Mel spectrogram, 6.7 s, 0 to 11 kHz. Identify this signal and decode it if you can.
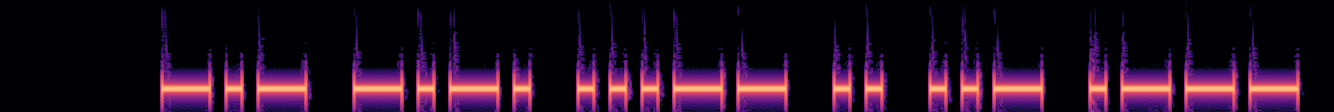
Morse code, heard as a keyed tone, about 15 wpm, 700 Hz. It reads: KC3IUJ
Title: USA Call Signs - 6 Characters - 2x Character Spacing - 15wpm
